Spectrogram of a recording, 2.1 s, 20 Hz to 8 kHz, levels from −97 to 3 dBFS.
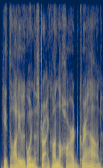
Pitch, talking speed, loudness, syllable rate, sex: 95 Hz, 320 wpm, -19 LUFS, 6.1 syllables/s, male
